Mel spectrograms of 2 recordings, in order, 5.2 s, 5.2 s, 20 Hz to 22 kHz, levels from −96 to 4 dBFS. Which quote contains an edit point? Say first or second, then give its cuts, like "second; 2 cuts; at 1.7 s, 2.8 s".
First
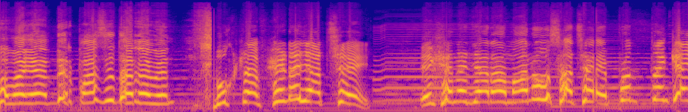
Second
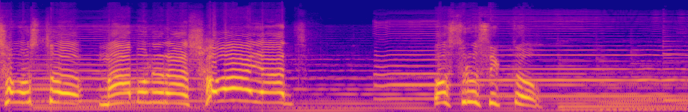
first; 1 cut; at 1.4 s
